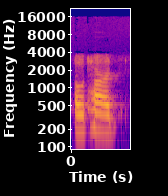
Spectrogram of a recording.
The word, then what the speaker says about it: OTARD: What it is nominally is a review of the so-called OTARD rules, OTARD, in fact, rhyming with retard, and it stands for over-the-air reception devices.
